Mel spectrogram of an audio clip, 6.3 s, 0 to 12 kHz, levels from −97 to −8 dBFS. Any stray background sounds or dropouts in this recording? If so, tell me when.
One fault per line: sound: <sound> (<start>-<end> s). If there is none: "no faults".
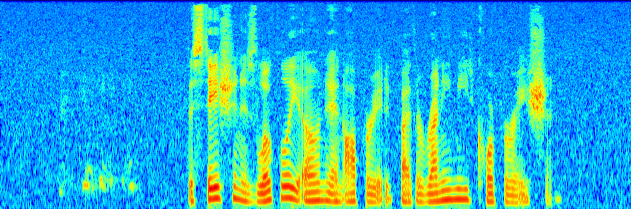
sound: laugh (0.6-1.4 s)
